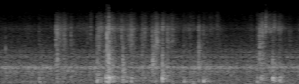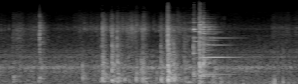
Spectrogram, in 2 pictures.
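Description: A cat pawing and scratching at a cardboard shoebox through holes in its lid: irregular taps, scrapes and knocks on the cardboard, with louder bumps of the box about seven seconds in and a brief squeak just after. A faint steady hum runs underneath.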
